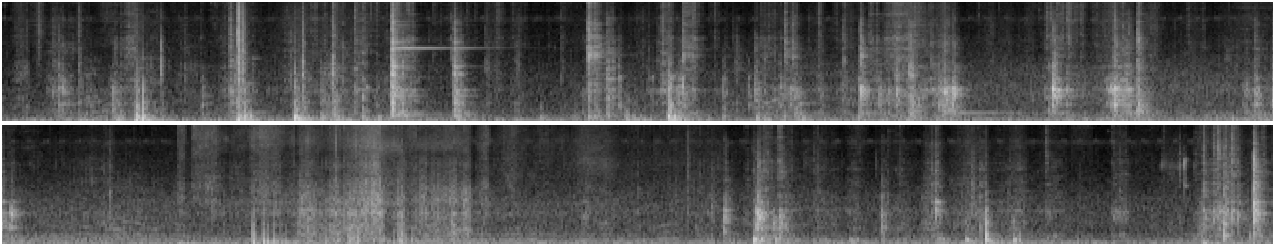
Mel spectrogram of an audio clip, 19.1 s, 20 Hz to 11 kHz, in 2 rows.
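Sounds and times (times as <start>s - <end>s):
hand tools clinking and knocking: 0.1s - 13.4s, 14.2s - 19.0s
high metallic ringing tone: 2.9s - 4.0s.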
